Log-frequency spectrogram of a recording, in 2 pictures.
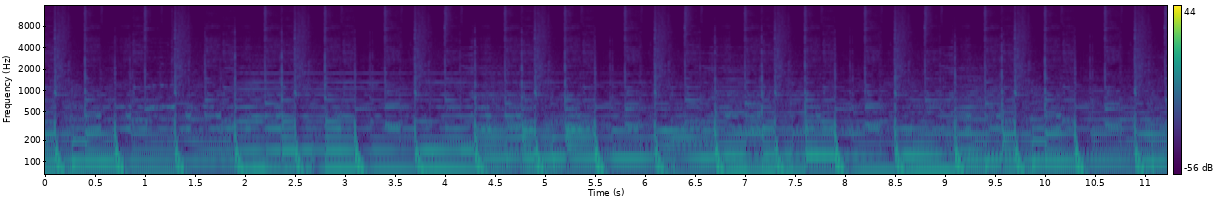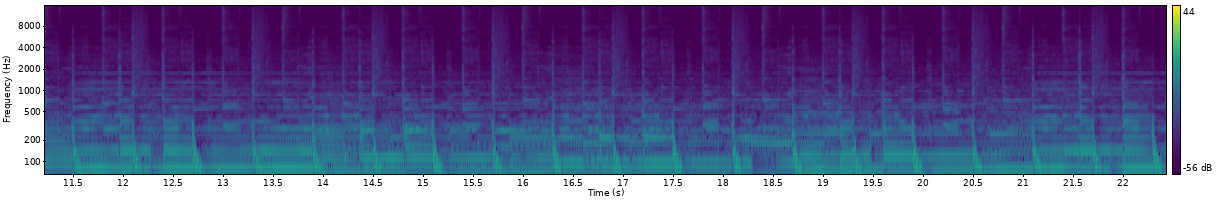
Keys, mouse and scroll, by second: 1.0 click, 1.9 click, 2.6 click, 4.6 click, 7.0 click, 10.9 click, 16.5 click, 18.4 click, 19.4 click, 19.5 click, 20.5 click, 21.0-22.4 typing.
